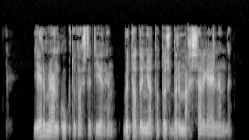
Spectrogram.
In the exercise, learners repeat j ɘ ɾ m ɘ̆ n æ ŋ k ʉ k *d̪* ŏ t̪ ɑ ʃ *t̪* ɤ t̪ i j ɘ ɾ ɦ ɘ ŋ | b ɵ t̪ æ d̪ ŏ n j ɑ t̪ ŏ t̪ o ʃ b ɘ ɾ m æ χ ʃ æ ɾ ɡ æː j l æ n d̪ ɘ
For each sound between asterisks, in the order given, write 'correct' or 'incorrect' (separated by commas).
incorrect, correct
